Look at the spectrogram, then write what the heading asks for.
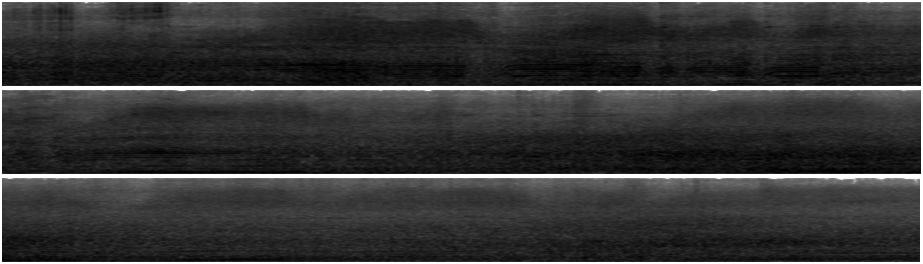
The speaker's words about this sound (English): Traffic and strimmers. Doesn't get more real than that, does it?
